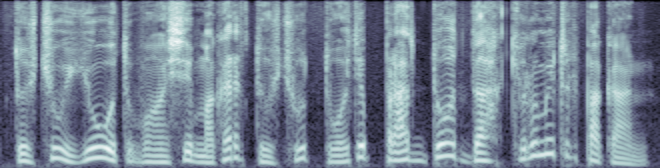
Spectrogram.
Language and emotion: Kashmiri, surprised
